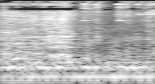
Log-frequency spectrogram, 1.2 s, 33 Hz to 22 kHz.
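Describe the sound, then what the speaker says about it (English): A zipper on a rolling cat carrier backpack is pulled in one short, quiet scraping run. "And then if you see here, and again, 2 zippers, very handy."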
